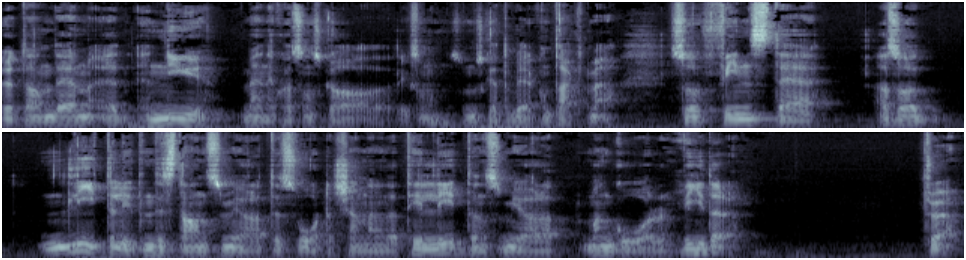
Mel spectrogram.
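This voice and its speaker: A man with a very deep, low pitch speaks at a moderate pace. His voice shows ordinary pitch variation, with audible room echo. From Sweden, Västmanland (Hallstahammar). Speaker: podcast host. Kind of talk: interview.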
